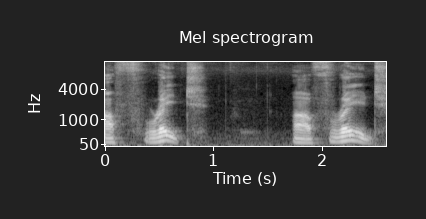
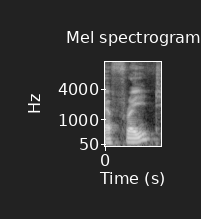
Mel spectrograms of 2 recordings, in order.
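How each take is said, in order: First: Afraid as "aa-FRAID", falling; correct pronunciation. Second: Afraid starting with "e", "ef-raid"; common mispronunciation. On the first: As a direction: open afraid with a clear "a" sound. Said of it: "কিন্তু সঠিক উচ্চারণ হবে". (afraid-এর সঠিক উচ্চারণ "আফ্রেইড") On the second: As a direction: say afraid the usual way, rising, "efreid". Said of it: "আমরা এই শব্দটি বলে থাকি". (afraid-এর প্রচলিত উচ্চারণ "এফ্রেইড") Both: Shown as a demonstration.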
